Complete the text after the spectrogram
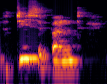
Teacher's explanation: In participant, you have the stress on TI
